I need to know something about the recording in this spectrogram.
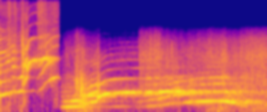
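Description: Shrieks and long, wavering howls from people doused in ice-cold water, several voices overlapping: sharp high cries in the first second, then lower drawn-out wails.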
